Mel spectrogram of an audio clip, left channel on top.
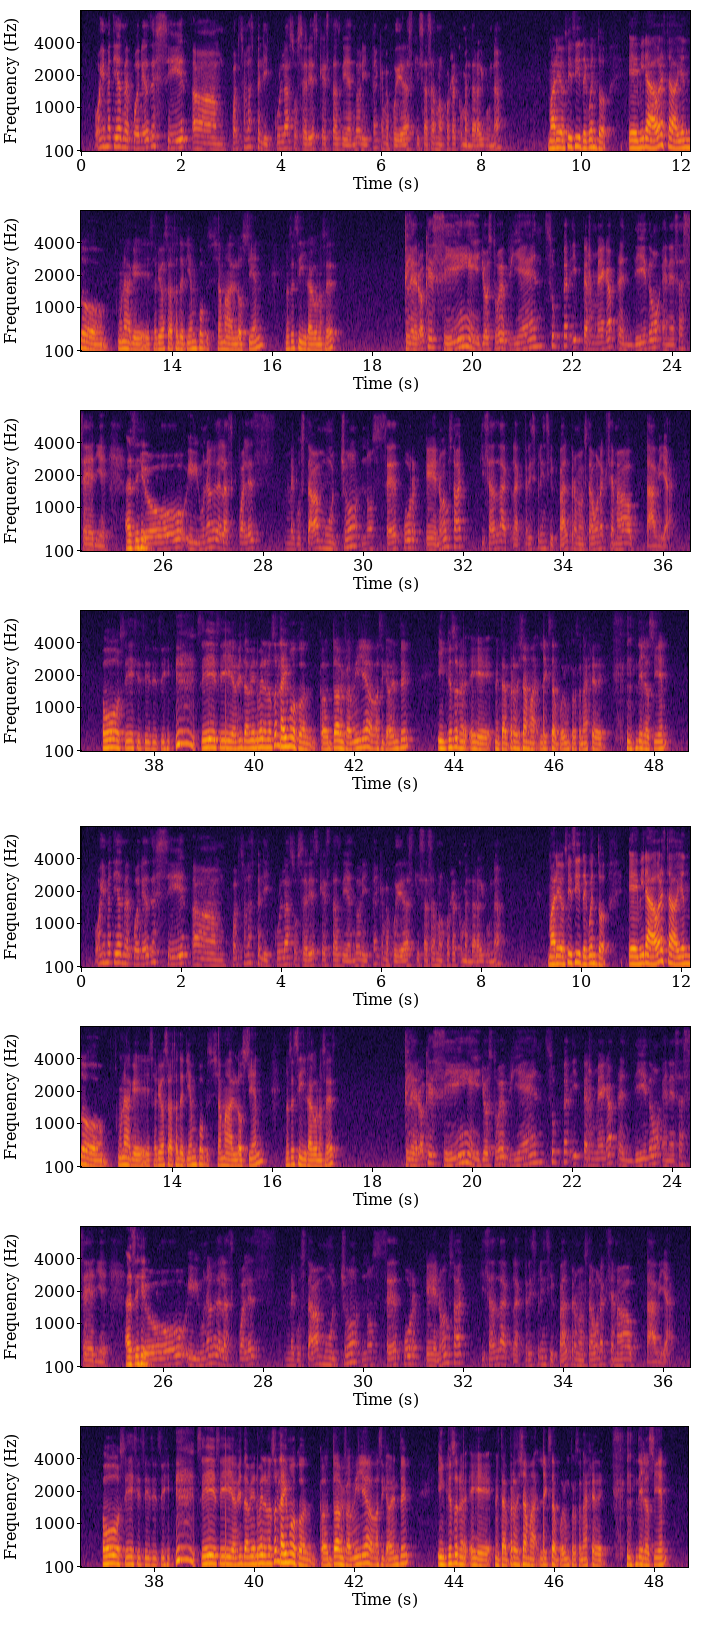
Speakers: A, on the left (about 25°); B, on the right (about 30°).
A: Oye, Matías, ¿me podrías decir am, cuáles son las películas o series que estás viendo ahorita que me pudieras quizás a lo mejor recomendar alguna?
B: Mario, sí, sí, te cuento. Eh, mira, ahora estaba viendo una que salió hace bastante tiempo que se llama Los cien No sé si la conoces. <laughs>
A: Claro que sí, yo estuve bien, súper, hiper, mega prendido en esa serie.
B: Ah,
A: Yo,
B: sí.
A: y una de las cuales me gustaba mucho, no sé por qué, no me gustaba quizás la, la actriz principal, pero me gustaba una que se llamaba Octavia.
B: Oh, sí, sí, sí, sí, sí. <laughs> Sí, sí, a mí también. Bueno, nosotros la vimos con, con toda mi familia, básicamente. Incluso eh, nuestra perra se llama Lexa por un personaje de, <laughs> de Los cien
